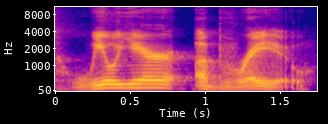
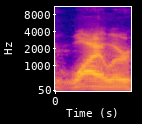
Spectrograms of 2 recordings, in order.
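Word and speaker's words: Wilyer Abreu: One for me, I'm going, if you look at MLB's pronunciation, it is Wheelier Abreu. Yep. Some will say Weiler, some will say Wheelier, whatever. But per the pronunciation, Wheelier Abreu. He's everyday player right now for Boston.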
